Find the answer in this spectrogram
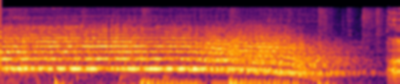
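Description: A cartoon elephant trumpeting: one long, loud held call that slides down in pitch near the end, over background music with plucked bass notes.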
